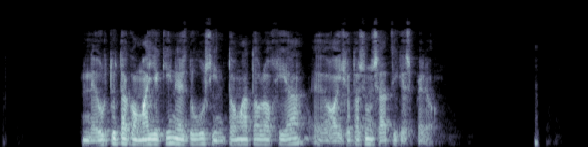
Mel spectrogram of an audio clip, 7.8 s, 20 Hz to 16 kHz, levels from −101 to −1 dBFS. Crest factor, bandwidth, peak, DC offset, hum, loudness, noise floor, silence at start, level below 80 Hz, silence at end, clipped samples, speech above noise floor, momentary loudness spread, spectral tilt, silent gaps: 22 dB; 7.6 kHz; -4 dBFS; under 0.1%; none; -25 LUFS; under -90 dBFS; 1.1 s; -70 dBFS; 0.65 s; under 0.1%; over 66 dB; 12 LU; -6 dB/octave; 6.33-7.12 s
